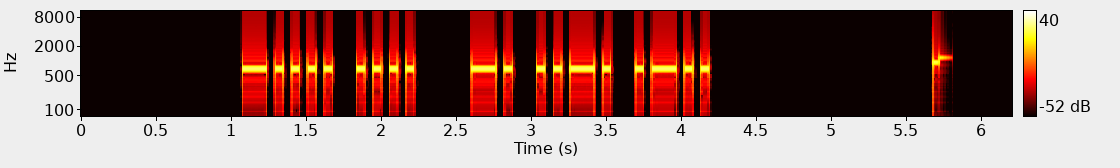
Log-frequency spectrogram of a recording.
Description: Morse code, heard as a keyed tone, about 22 wpm, 700 Hz. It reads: 6H NFL
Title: Winter Field Day Exchanges Encore 22wpm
